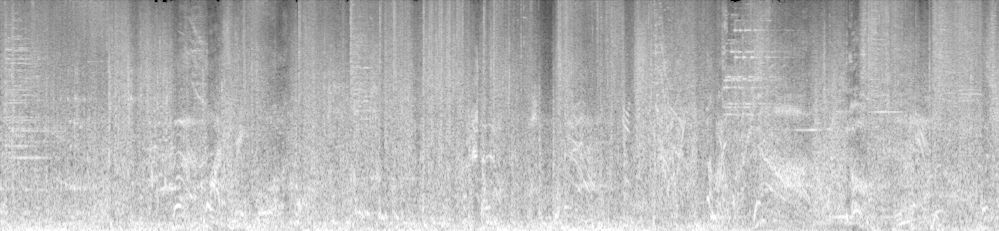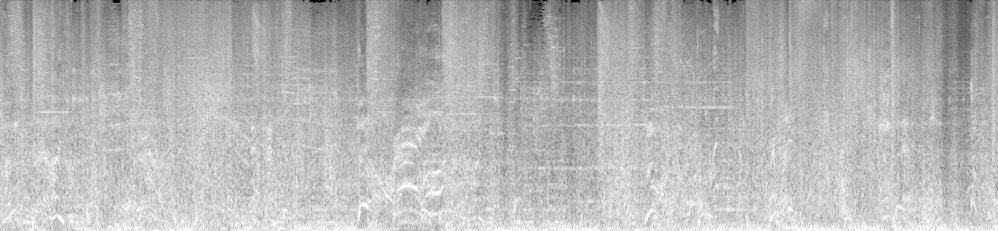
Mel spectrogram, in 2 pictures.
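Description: Blades clash and hits thud in a game fight.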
